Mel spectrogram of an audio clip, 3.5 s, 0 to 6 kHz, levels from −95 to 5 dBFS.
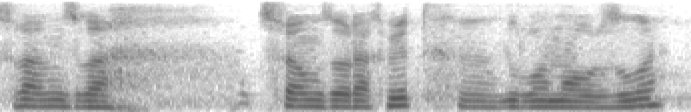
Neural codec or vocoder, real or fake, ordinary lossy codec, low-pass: codec, 24 kHz, 0.9 kbps, WavTokenizer, medium speech release version 2; fake; none; 5.4 kHz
